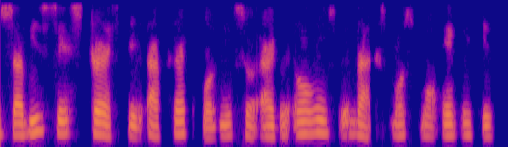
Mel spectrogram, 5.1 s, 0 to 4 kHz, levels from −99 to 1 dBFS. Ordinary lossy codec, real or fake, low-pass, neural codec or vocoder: none; fake; 3.6 kHz; codec, 16 kHz, 1 kbps, FreqCodec, larger model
